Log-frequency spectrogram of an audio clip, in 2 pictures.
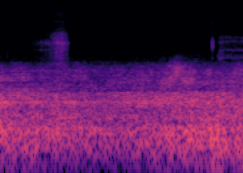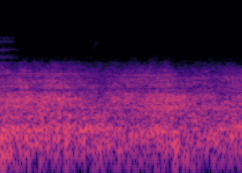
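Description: A group of fighter jets passes high overhead outdoors, giving a steady, broad, distant roar that keeps on for the whole stretch, and a voice speaks over it at times.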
